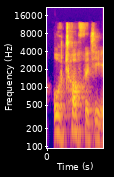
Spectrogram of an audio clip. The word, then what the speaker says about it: autophagy: rid of spike protein is by autophagy, self-eating, autophagy as it's pronounced, and that is switched on by fasting.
